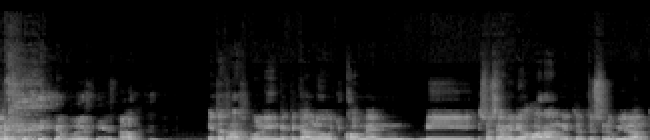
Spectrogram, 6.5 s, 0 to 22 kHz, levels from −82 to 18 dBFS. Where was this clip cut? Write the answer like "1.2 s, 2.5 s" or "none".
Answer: 1.7 s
